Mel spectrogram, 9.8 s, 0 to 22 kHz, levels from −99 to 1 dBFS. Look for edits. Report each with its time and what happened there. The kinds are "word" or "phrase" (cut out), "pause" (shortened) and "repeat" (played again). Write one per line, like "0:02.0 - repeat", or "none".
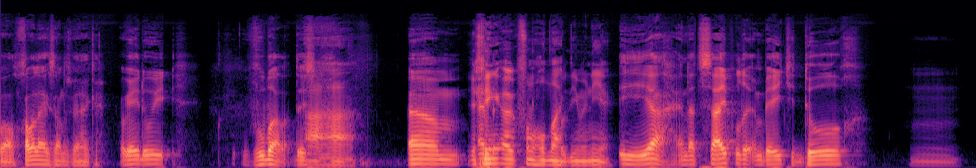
0:05.6 - word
